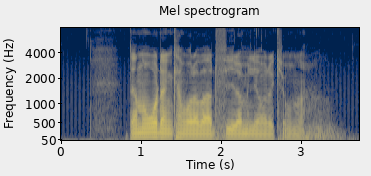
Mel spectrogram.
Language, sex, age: Swedish, male, 22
